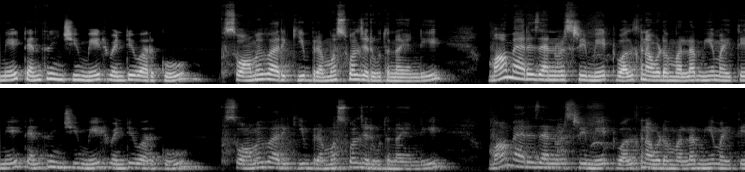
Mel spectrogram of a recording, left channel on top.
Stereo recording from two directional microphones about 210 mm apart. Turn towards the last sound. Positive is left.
turn(degrees=35)  # may be behind; listen again after turning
